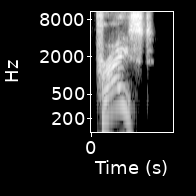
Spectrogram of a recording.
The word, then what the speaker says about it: PRYCD: Priced. I love Priced.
